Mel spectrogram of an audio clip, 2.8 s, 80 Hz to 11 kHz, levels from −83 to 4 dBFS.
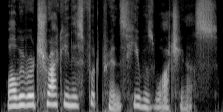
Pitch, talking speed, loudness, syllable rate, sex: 205 Hz, 215 wpm, -20 LUFS, 5.8 syllables/s, female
